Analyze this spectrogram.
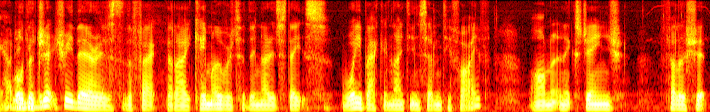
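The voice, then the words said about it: British accent. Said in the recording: “I could detect a British accent. ... Yes, that's correct.”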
